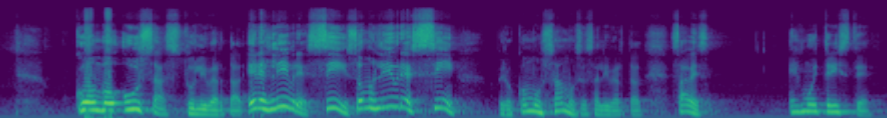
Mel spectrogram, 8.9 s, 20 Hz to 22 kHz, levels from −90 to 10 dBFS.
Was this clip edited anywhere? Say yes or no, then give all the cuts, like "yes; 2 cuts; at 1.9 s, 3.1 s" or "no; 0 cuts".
no; 0 cuts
